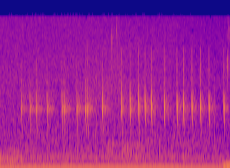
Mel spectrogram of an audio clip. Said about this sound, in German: also Screenshot-Geräusch und dann tippen.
